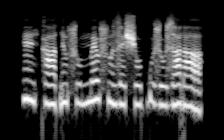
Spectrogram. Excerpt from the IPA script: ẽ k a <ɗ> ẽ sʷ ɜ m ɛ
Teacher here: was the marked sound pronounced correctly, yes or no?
yes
